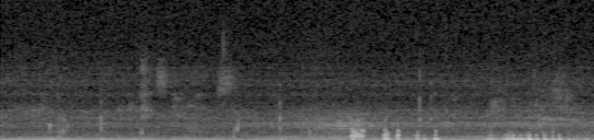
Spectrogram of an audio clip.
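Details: Bloated, gassy stomach: faint low gurgles and bubbling pops over a steady low hum, with burps and farts; bowel sounds (borborygmi).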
